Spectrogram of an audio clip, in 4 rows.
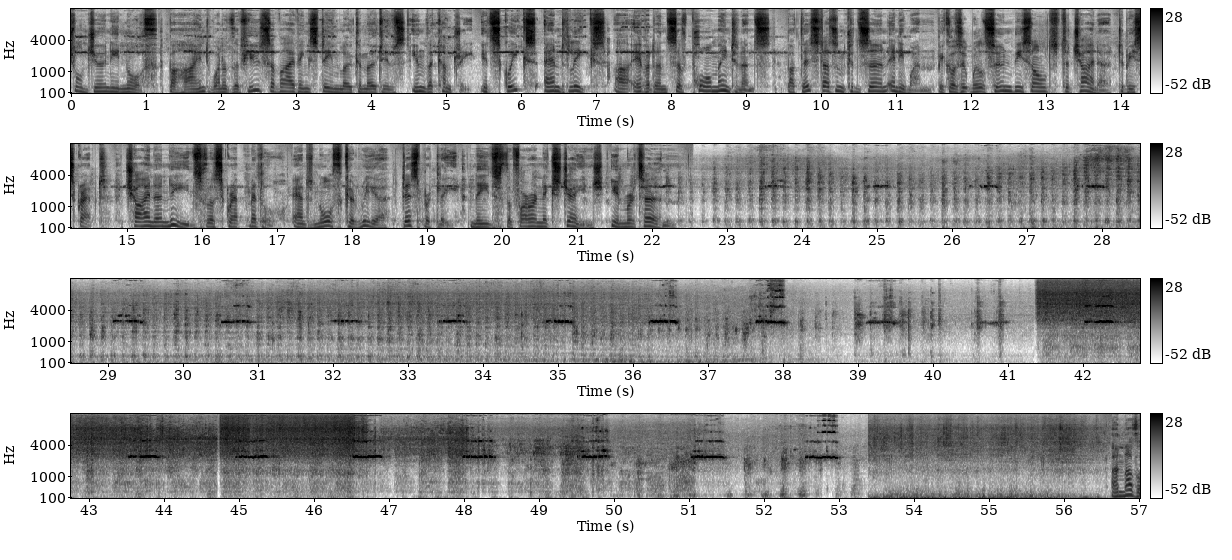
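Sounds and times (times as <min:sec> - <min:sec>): hiss of leaking steam: 0:00.0 - 0:36.9, 0:41.4 - 0:51.6, 0:52.5 - 0:57.0
steam locomotive rumble and clicks: 0:00.0 - 0:57.0
short high squeak: 0:33.4 - 0:33.8, 0:36.2 - 0:36.6, 0:37.6 - 0:38.1, 0:46.5 - 0:47.0, 0:48.0 - 0:48.5, 0:49.5 - 0:50.0, 0:51.0 - 0:51.6, 0:52.4 - 0:53.6.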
